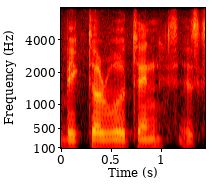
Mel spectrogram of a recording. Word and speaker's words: Victor Wooten: este mismo Victor Wooten, así se pronuncia, él tiene un video donde está literal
